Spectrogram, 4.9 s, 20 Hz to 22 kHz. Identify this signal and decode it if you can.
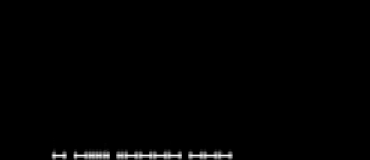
Morse code, heard as a keyed tone, about 25 wpm, 700 Hz. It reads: TB1O
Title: DXCC-100 Call Signs - 4 Characters - Repeated 3x - 25wpm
